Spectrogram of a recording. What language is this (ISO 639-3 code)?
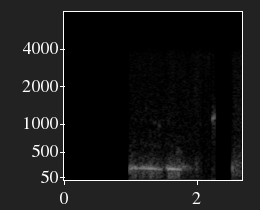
mni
